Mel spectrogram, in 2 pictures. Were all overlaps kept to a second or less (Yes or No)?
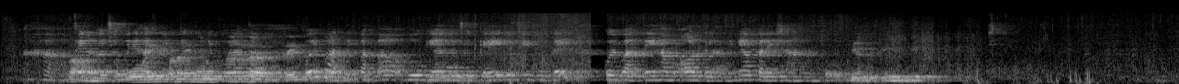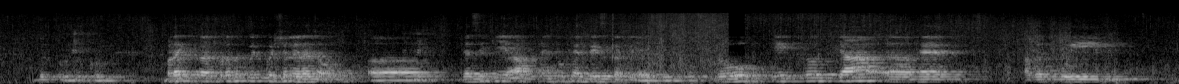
No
